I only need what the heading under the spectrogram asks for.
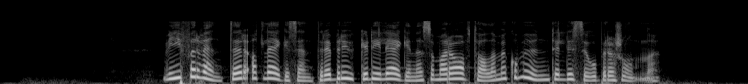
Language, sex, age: Norwegian, female, 48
